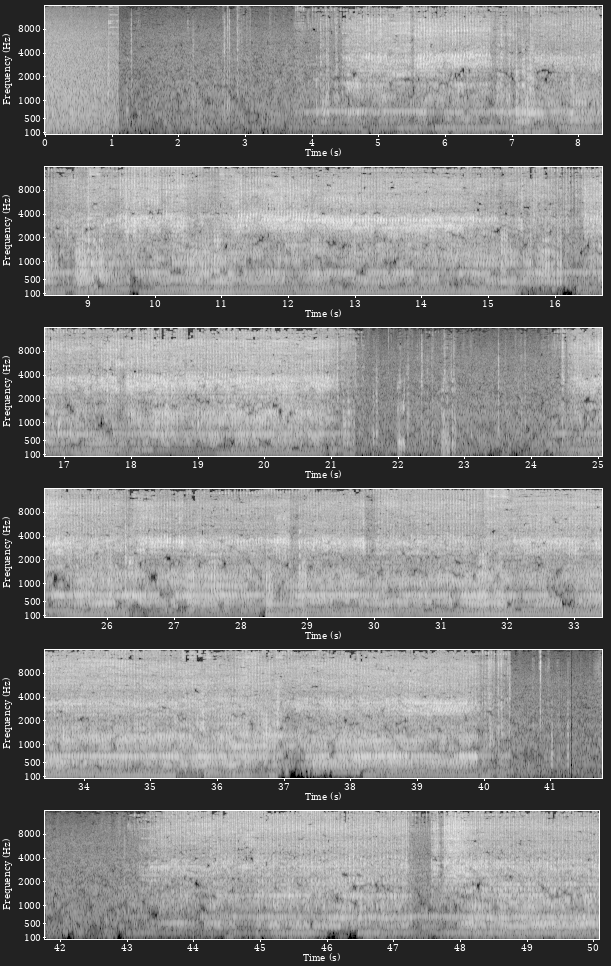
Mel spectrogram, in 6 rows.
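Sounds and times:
saw blade rasping in wood: 3.8 - 21.5, 24.3 - 40.4, 43.0 - 50.0
scroll saw motor hum: 3.8 - 22.5, 24.2 - 41.4, 42.9 - 50.0.

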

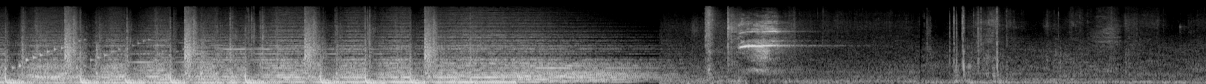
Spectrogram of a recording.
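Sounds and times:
hog squealing: 7.4 - 8.4.

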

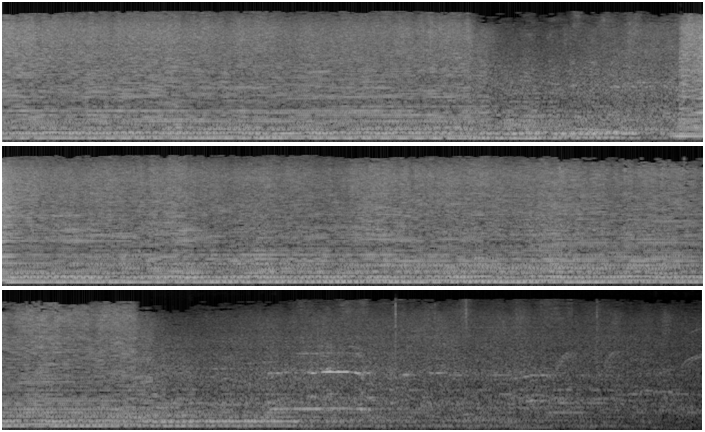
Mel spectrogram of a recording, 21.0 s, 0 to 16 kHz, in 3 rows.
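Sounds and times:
ship horns blasting: 0.0 - 20.6.

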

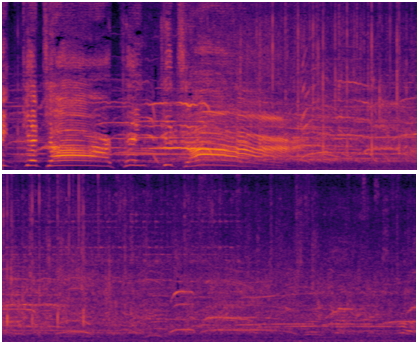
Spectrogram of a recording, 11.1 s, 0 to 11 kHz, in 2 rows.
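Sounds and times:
crowd calls and chatter: 0.0 - 11.0.

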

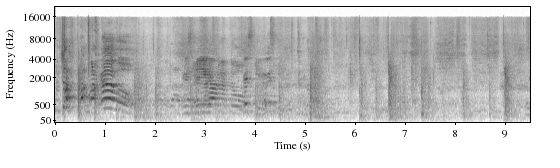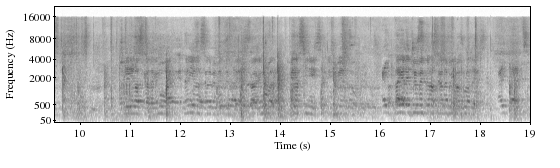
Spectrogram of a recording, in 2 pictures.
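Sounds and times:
boxing gloves striking: 0.0 - 3.0
men shouting: 0.0 - 3.8.

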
